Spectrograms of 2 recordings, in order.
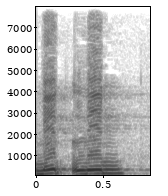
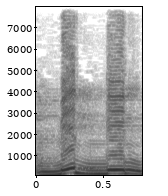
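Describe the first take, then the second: First: An l sound is heard after the d. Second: The middle consonants merge into a doubled d. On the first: The speaker calls it wrong. "jangan bidlin" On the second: The speaker calls it right. "Contohnya biddin"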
